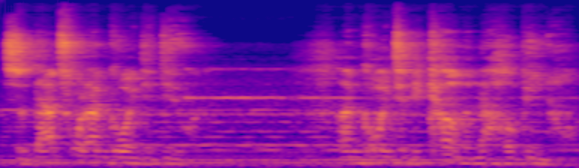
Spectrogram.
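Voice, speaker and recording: A man's voice: medium pitch, a little fast, close to an everyday voice. A male actor voicing an earnest, determined young man in a video game, speaking sincerely and resolutely. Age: young adult. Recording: echoey, distant sound under music.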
